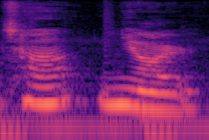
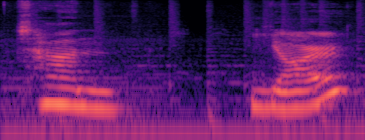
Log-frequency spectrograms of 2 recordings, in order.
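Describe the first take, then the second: First: The n starts the second syllable. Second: The n stays at the end of the first syllable. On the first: This is how it is actually spoken. "mas a pronúncia pode ser Chan-yor" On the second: This follows the spelling. "A grafia é Chan-yor"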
